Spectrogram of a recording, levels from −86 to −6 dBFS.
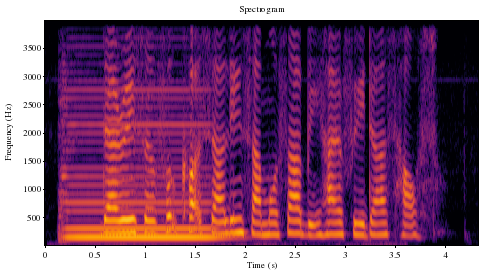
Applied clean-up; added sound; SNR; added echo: none; Bowed string instrument; 1 dB; none.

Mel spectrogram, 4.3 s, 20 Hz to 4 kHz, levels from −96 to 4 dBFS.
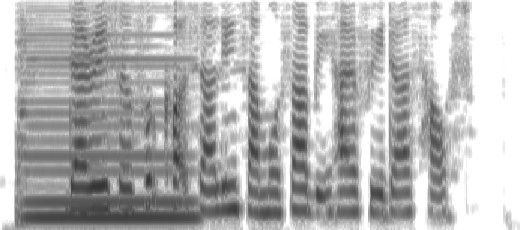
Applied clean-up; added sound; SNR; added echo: classical method Wiener filter.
